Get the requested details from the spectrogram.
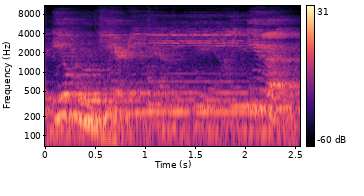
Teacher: Kalimat irji'i ra itu dibaca tafkhim, dibaca tebal.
